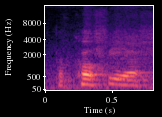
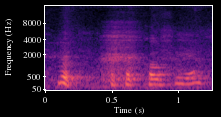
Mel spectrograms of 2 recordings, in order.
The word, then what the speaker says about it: Prokofiev: We have Mozart's ballet music from Idomeneo, Prokofiev Second Violin Concerto, Beethoven's Seventh. Ends the evening. You pronounced that second one so beautifully. Can you do it again? Prokofiev?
